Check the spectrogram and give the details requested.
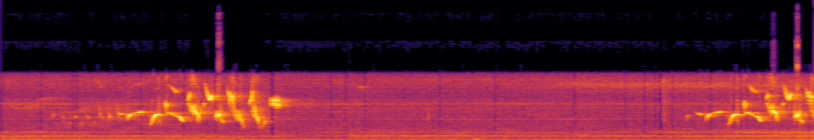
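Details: A single Dubois's seedeater in Brazil sings two quick bursts of high, twittering, slurred notes about five seconds apart, over a steady low rumble of background noise.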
